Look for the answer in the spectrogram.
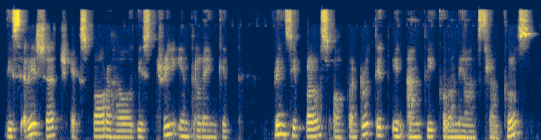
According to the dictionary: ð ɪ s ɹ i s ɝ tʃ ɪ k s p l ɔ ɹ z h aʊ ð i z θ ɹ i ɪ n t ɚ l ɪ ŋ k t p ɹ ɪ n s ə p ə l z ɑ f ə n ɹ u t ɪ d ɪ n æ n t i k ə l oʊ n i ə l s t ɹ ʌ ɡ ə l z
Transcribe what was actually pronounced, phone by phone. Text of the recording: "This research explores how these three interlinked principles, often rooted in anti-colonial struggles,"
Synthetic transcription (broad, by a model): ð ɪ s ɹ i s ɝ tʃ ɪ k s p l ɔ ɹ h aʊ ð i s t ɹ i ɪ n t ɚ l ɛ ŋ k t p ɹ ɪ n s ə p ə l s ɑ f ə n ɹ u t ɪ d ɪ n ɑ n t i k ə l oʊ n i ə l s t ɹ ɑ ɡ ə l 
